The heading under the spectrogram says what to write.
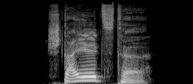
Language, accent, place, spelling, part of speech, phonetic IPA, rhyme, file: German, Germany, Berlin, steilste, adjective, [ˈʃtaɪ̯lstə], -aɪ̯lstə, De-steilste.ogg
- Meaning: inflection of steil: 1. strong/mixed nominative/accusative feminine singular superlative degree 2. strong nominative/accusative plural superlative degree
